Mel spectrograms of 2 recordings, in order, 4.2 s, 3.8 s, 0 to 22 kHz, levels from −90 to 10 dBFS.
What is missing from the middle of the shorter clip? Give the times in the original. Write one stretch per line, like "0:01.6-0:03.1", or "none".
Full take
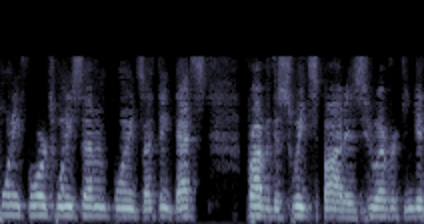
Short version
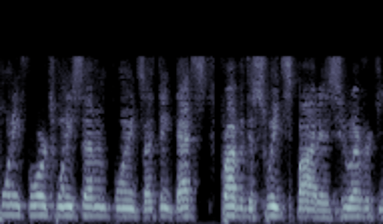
0:02.1-0:02.4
